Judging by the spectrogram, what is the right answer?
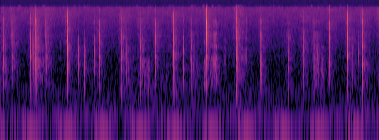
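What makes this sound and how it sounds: A paper box is lightly tapped with the fingertips for ASMR, producing a rapid, uneven series of soft, dry taps. Each tap is a brief papery click with a bright, crisp edge and almost no ring. The taps sit over a quiet, low background hum.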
